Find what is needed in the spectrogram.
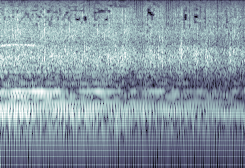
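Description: Soft background music from a live worship band: sustained held chords under a light airy hiss, slowly fading.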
